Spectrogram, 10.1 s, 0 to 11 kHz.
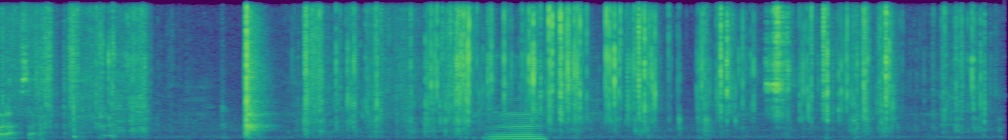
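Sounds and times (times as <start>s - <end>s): foil packs and cardboard crinkling: 3.0s - 10.0s.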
